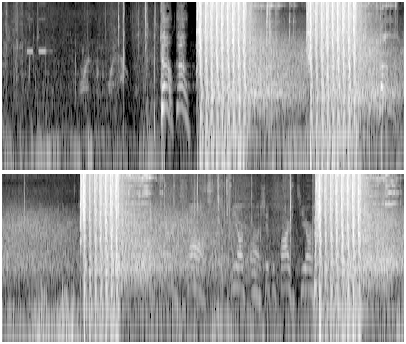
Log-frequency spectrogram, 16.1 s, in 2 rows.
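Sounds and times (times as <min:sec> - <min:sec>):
machine gun bursts: 0:03.9 - 0:05.5, 0:06.1 - 0:07.6, 0:09.6 - 0:10.9, 0:14.3 - 0:16.0.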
